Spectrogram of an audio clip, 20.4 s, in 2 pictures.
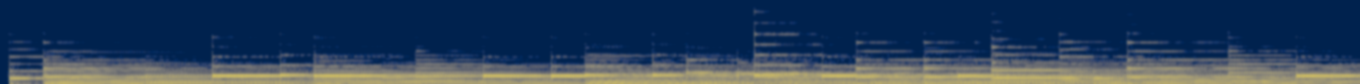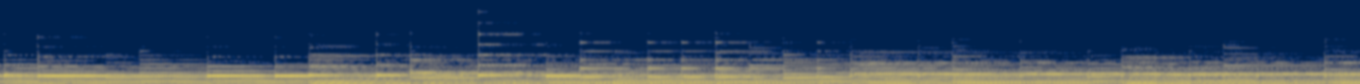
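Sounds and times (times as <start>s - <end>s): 
instrumental piano ringtone: 0.1s - 20.3s.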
